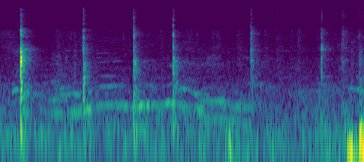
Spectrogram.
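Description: Small balls and water balloons rattling against the plastic baskets as hands grab them: about six sharp, separate taps and clicks, with faint children's voices beneath.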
